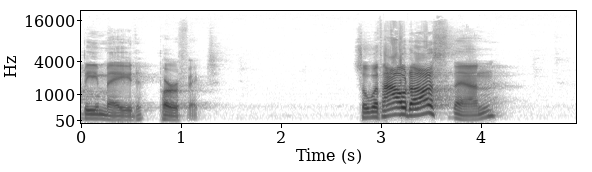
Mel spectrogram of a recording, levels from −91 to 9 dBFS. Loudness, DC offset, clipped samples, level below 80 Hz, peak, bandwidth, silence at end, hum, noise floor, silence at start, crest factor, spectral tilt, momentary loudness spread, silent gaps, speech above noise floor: -19 LUFS; under 0.1%; under 0.1%; -72 dBFS; 0 dBFS; 16.5 kHz; 0.8 s; 60 Hz at -60 dBFS; -73 dBFS; 0 s; 22 dB; -4.5 dB/octave; 16 LU; none; 53 dB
